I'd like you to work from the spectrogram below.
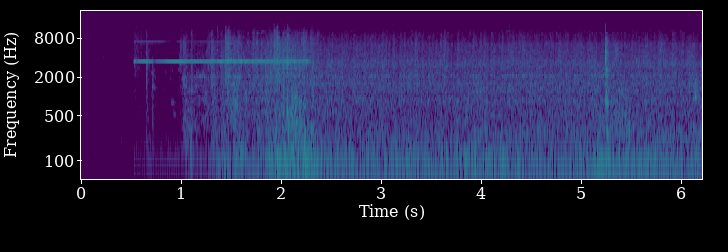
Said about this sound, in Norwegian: Stor motor, mange hestekrefter, høy fart. Den stivskroga oppblåsbare båten av typen ribb er av de mest populære fritidsbåtene langs kysten.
